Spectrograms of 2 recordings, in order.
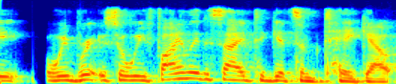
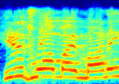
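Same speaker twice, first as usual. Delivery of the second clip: mock very high, shrill scream; 10 semitones higher than usual. Retelling lighting into a kid over money, acting out screaming at him. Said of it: "And so I just started screaming".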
